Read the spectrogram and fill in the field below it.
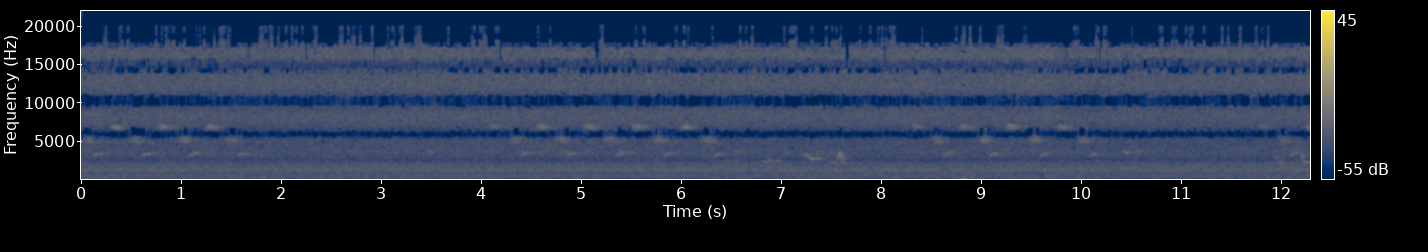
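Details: Swarm of Japanese honey bees moving house at 12:50 on 17 June 2024, highland site 1054 m up on Yatsugatake's southern slopes, Yamanashi, Japan; continuous droning hum, faint bird chirps above, one sharp knock near the end.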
